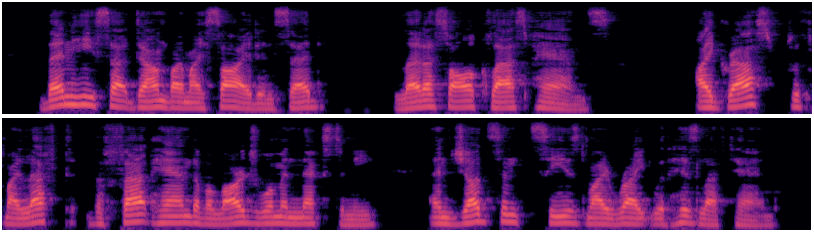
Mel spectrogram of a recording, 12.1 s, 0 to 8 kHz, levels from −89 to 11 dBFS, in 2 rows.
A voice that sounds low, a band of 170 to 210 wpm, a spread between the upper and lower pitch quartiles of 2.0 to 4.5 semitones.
Yes: low, 120 Hz; average, 190 wpm; average, 3.5 semitones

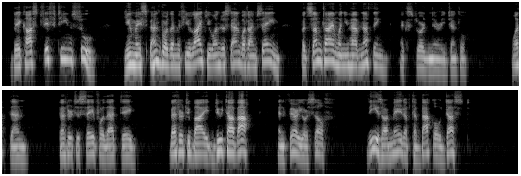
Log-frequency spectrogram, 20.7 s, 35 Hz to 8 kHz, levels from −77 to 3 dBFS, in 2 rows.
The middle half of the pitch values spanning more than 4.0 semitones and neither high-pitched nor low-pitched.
No: average, 4.7 semitones; low, 130 Hz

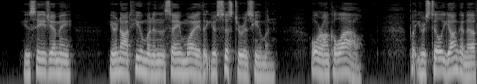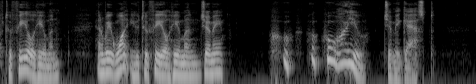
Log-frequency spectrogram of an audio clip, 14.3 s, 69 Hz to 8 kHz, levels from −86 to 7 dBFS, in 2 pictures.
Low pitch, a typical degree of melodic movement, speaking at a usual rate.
Yes: low, 125 Hz; average, 3.7 semitones; average, 170 wpm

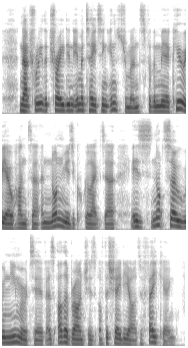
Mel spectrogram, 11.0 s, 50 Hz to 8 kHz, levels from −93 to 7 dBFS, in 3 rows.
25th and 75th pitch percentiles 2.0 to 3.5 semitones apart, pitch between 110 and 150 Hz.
No: average, 5.1 semitones; low, 135 Hz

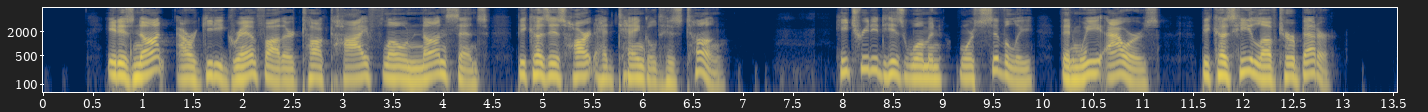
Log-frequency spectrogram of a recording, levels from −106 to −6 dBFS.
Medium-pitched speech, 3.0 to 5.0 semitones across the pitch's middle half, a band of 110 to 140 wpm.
Yes: medium, 145 Hz; average, 4.4 semitones; slow, 135 wpm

